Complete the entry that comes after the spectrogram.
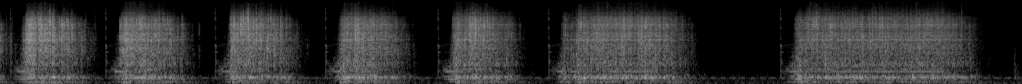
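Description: A small blending bowl chops nuts in a series of about seven loud, close whirring pulses, each lasting roughly a second with short silent gaps, the final burst running longer.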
